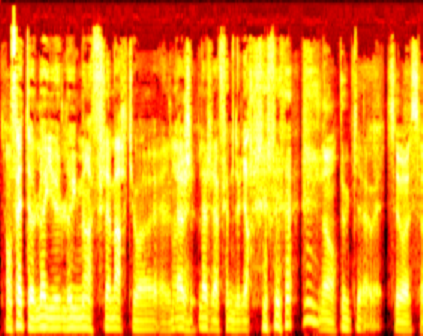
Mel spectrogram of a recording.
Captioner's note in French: rires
